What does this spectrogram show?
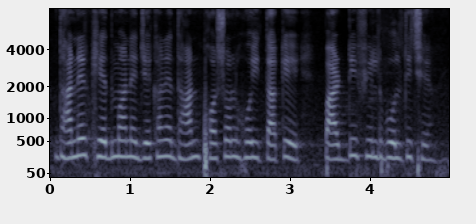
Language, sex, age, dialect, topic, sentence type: Bengali, female, 18-24, Western, agriculture, statement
